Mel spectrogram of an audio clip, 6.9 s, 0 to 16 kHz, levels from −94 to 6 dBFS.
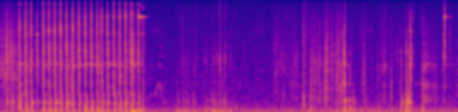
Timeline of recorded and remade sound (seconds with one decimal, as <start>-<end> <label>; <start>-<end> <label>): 0.0-1.5 remade; 1.5-6.9 recorded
